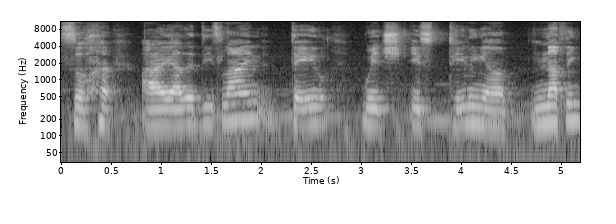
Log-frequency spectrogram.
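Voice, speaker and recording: Someone with a non-native accent speaks over music in the background. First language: not English. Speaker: software developer. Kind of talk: tutorial. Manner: halting; unrehearsed.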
